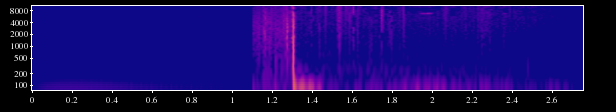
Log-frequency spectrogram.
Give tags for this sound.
vinyl
record
surface-noise
turntable
pop
LP

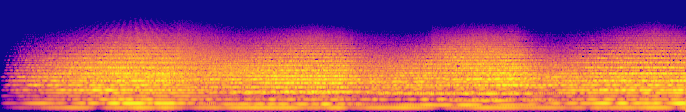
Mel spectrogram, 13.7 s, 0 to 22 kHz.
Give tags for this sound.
awesome
8-bit
sounds
drums
synthesizer
video
samples
game
sample
melody
hit
drum
loops
music
chords
synth
digital
loop

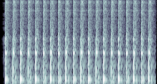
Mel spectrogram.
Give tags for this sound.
Automatic
Gun-Shot
Light-Machine-Gun

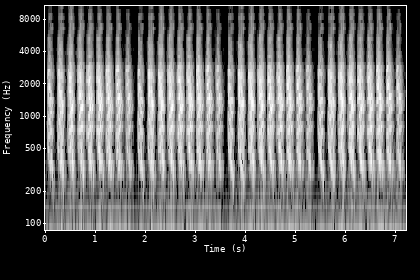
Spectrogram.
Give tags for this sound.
laughing
crazy
horror-fx
ghost
drama
monster
horror
laugh
suspense
horror-effects
terrifying
thrill
terror

